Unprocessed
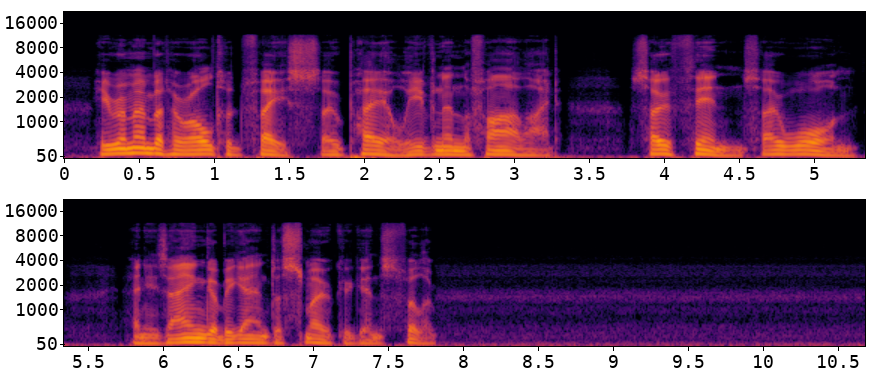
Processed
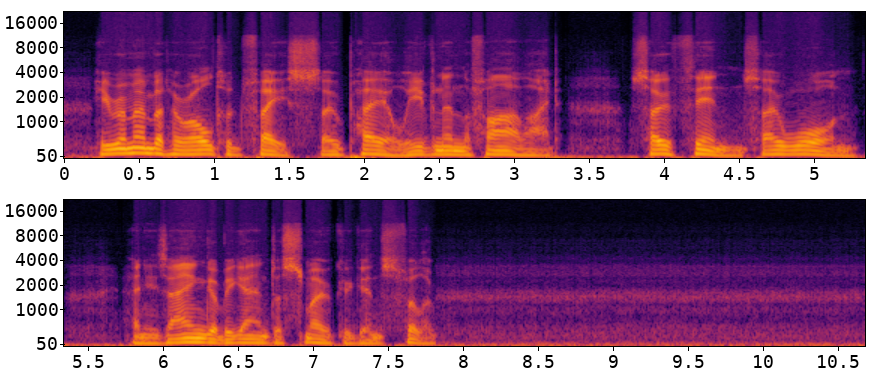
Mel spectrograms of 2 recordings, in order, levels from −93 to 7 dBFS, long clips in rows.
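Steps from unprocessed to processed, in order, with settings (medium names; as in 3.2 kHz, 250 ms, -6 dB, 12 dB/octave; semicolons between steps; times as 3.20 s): companding laws mixed up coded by mu; in parallel at +1 dB: compression, threshold -30 dBFS, peak gain reduction 16.5 dB; on the sum: trim +3.5 dB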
